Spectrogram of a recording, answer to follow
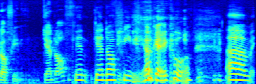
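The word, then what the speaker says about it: Gandolfini: Gandalfini.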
